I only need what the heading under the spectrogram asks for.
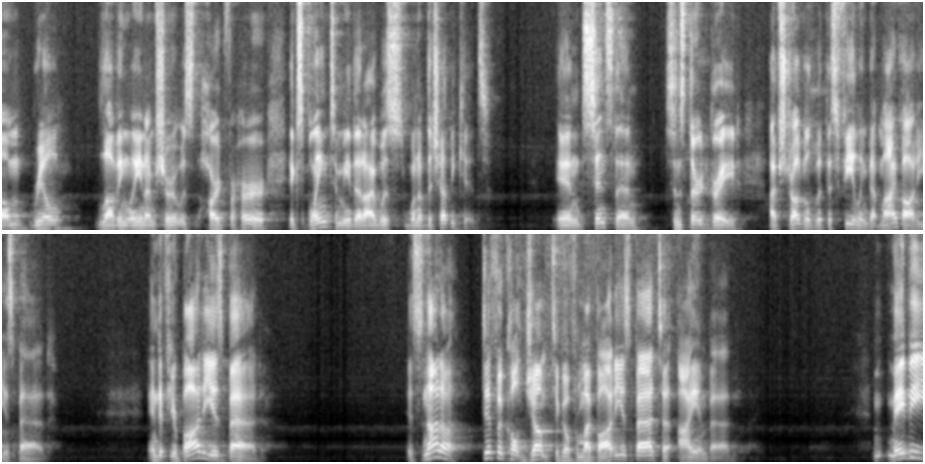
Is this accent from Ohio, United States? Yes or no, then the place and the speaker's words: yes; Cleveland, Ohio, United States; also born or lived in Detroit, Michigan; we moved from Detroit, where I'd grown up, to Cleveland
